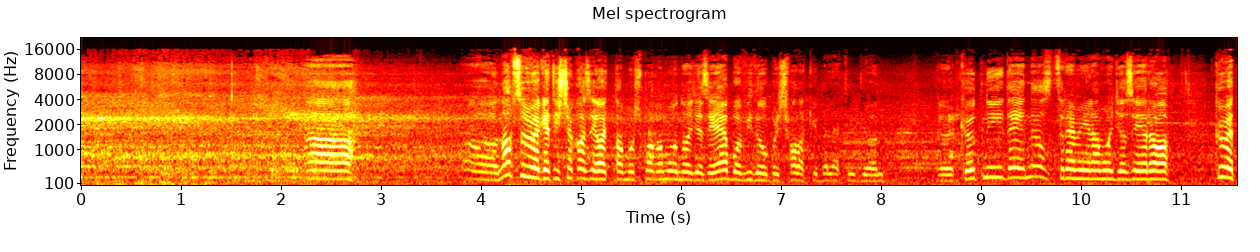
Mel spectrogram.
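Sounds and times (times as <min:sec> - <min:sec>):
harmonic whine or squeal of passing tram: 0:00.0 - 0:05.7
tram rumbling past on a street: 0:00.0 - 0:06.5
steady low drone of street traffic: 0:00.0 - 0:11.5
speech: 0:04.2 - 0:11.5.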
